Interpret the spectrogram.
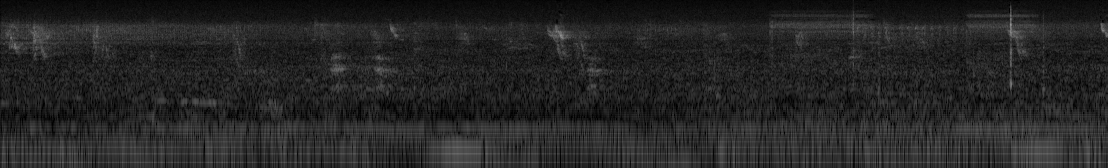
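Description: Outdoor ambience: small birds chirping now and then over a steady low hum, with a sharp click about ten seconds in.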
